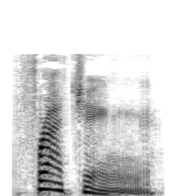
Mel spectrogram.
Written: fratching

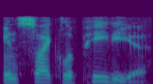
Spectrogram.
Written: encyclopaedia

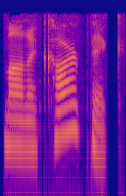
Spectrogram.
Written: monocarpic

